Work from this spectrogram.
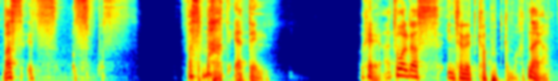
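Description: A man co-hosting a podcast in casual, joking chat, rambling and haltingly searching for words with a dry sarcastic streak. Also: medium pitch, huge pitch swings, fairly bright tone, slightly rough, no echo. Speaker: podcast co-host.

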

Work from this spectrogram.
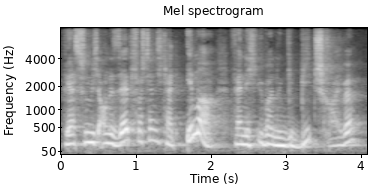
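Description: A man from Berlin chatting casually on a podcast as co-host, rambling through anecdotes with quick asides and self-corrections. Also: on the high side, expressive, dark tone. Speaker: podcast co-host and wine taster.

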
